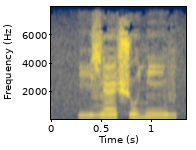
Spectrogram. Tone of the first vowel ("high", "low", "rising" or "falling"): low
